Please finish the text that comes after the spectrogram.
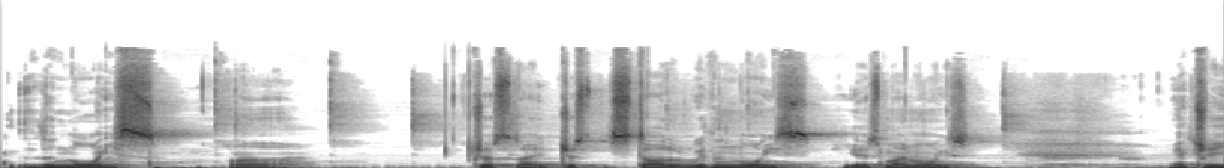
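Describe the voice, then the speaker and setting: A man with a German accent, a German native speaker, explaining a software tutorial step by step with many ums and uhs. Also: deep voice, creaky. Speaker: tutorial host.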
